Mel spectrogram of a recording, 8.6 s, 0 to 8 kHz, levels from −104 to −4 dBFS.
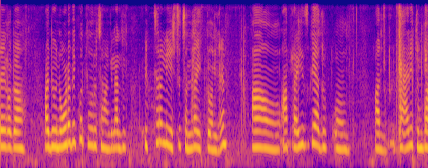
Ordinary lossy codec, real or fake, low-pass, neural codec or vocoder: none; fake; 7.2 kHz; codec, 44.1 kHz, 3.4 kbps, Pupu-Codec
